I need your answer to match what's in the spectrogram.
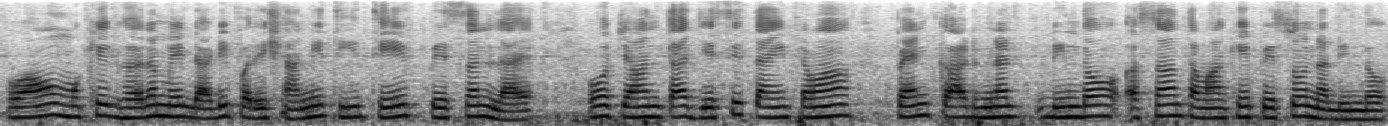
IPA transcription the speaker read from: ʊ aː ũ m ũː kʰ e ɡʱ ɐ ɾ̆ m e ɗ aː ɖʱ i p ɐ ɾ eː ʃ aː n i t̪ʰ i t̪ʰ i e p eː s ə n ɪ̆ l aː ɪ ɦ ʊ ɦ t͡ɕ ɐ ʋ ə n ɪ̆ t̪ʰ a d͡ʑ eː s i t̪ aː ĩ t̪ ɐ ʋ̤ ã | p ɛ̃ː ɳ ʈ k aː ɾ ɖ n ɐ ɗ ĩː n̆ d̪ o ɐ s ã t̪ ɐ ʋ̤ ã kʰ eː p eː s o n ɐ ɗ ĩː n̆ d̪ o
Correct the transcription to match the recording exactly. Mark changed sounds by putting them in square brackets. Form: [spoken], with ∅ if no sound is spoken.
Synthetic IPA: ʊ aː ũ m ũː kʰ e ɡʱ ɐ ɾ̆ m [ẽ] ɗ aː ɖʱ i p ɐ ɾ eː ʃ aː n i t̪ʰ i t̪ʰ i e p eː s ə n ɪ̆ l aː ɪ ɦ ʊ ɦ t͡ɕ ɐ ʋ ə n ɪ̆ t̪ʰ a d͡ʑ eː s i t̪ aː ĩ t̪ ɐ ʋ̤ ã | p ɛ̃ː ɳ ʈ k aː ɾ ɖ n ɐ ɗ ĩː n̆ d̪ o ɐ s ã t̪ ɐ ʋ̤ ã kʰ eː p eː s o n ɐ ɗ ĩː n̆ d̪ o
